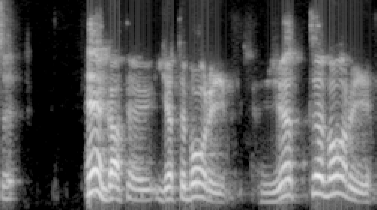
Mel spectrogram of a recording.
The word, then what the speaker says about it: Göteborg: Is that how you pronounce it? Yeah, Göteborg. Göteborg. It's probably if you're local, but Okay. we shouldn't make fun of how people talk. So I say Göteborg.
